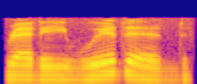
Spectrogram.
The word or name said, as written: ready-witted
